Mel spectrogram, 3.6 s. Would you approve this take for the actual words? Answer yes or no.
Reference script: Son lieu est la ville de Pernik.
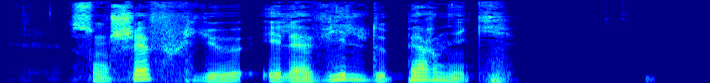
no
